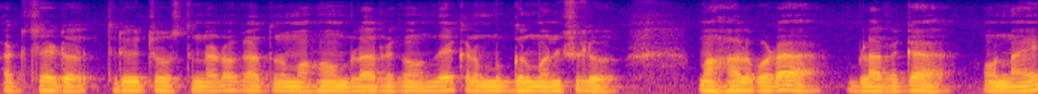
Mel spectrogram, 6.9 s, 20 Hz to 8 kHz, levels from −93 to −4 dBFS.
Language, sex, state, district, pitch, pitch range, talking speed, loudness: Telugu, male, Telangana, Hyderabad, 100 Hz, 95-105 Hz, 155 wpm, -19 LUFS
